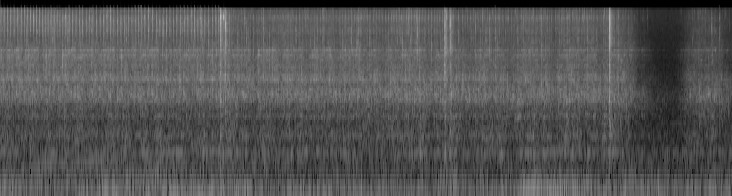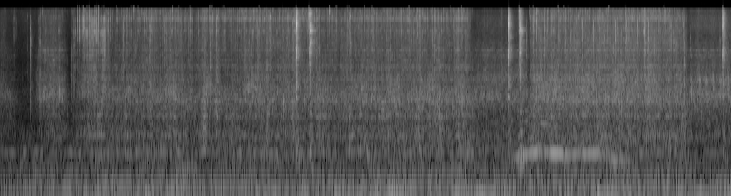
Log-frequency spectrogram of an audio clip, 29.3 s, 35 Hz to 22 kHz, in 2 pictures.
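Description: Shimano Alfine 8 (SG-S501) planetary hub gear running under pedalling, a steady quiet mechanical sound from its internal gears on their original factory grease. A sharp click from the handlebar shifter marks each gear change, about six of them; the hub itself makes no sound when shifting. The running sound dips for a few seconds about midway.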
